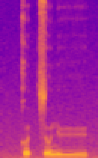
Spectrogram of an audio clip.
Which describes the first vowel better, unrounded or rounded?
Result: rounded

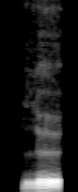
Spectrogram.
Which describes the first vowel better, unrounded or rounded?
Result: unrounded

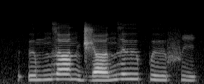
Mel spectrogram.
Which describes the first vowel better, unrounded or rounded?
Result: unrounded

